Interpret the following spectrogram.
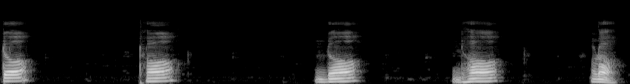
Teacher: मूर्धन्य व्यंजन जिसको बोलते समय मूर्धा के स्पर्श से ये ध्वनियां निकलती हैं।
